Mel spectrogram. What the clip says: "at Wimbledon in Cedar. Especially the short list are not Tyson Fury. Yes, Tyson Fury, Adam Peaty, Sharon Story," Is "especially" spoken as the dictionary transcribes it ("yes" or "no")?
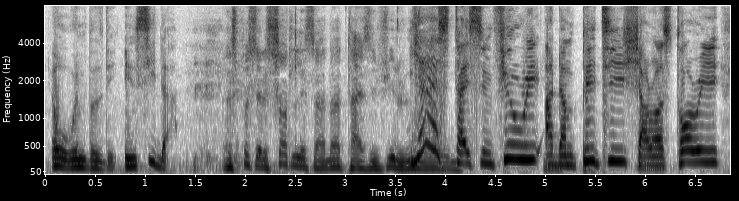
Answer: no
